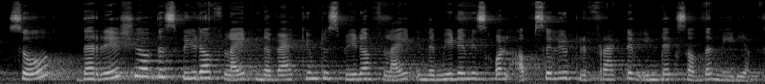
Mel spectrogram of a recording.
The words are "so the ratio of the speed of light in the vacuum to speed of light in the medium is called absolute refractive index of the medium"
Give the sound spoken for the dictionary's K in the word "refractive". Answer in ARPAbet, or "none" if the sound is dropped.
K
